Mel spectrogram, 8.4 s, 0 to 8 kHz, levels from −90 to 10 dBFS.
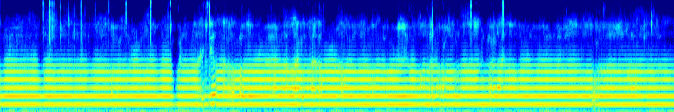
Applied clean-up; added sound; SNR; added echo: neural diffusion model UNIVERSE++.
